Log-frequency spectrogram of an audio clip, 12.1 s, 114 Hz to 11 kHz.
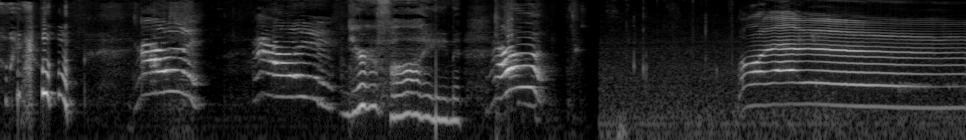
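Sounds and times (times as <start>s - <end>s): cat long drawn-out meow: 9.2s - 12.0s.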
